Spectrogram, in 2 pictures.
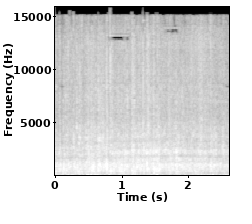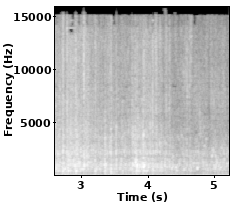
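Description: A dense crowd of koi churning and splashing at the water's surface in a feeding frenzy: a rushing, crackling splash that is loudest in the first couple of seconds and then slowly fades.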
